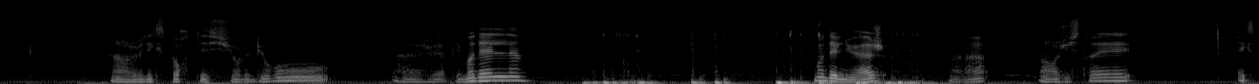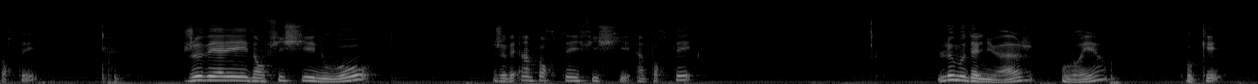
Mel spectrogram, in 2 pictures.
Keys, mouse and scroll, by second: 0.8 click, 2.0 click, 4.6 click, 5.7-9.7 typing, 10.5 click, 12.4 click, 15.3 click, 15.8 click, 18.3 click, 19.2 click, 22.1 click, 23.0 click, 24.5 click.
